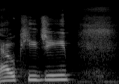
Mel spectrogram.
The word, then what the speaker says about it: Aokiji: That's how you say it, Aokiji.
